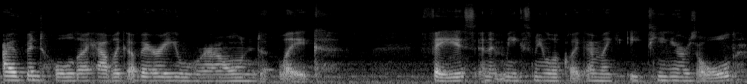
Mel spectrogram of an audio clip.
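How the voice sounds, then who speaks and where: A woman's voice: on the low side, flat delivery, unhurried, gravelly, noisy background. A woman in her late twenties chatting casually to camera from a hotel room, rambling with lots of "like" and "um". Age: 20s. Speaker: vlogger.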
